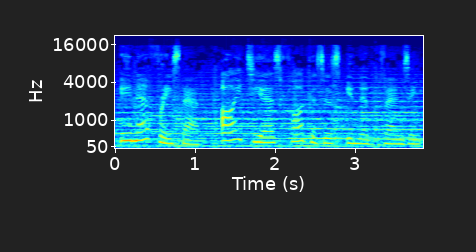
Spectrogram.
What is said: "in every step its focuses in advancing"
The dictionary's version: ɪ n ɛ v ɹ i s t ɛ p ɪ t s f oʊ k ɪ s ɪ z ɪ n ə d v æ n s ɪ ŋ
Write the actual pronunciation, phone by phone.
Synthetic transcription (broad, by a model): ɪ n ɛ f ɹ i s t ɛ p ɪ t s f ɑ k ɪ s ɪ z ɪ n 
